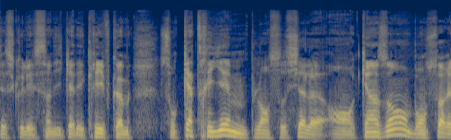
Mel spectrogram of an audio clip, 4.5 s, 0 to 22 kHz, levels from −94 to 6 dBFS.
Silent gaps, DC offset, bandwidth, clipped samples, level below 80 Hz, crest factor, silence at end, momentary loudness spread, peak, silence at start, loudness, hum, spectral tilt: none; under 0.1%; 16.5 kHz; under 0.1%; -52 dBFS; 18 dB; 0 s; 7 LU; -2 dBFS; 0 s; -21 LUFS; none; -5.5 dB/octave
